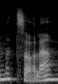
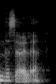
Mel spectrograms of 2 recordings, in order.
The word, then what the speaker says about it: Mazzola: audience yeah I'm matsola which is the Italian way of saying it it's really mazzola it's also um doable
